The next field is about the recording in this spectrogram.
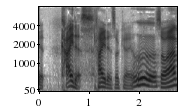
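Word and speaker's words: Caedus: Kitus.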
